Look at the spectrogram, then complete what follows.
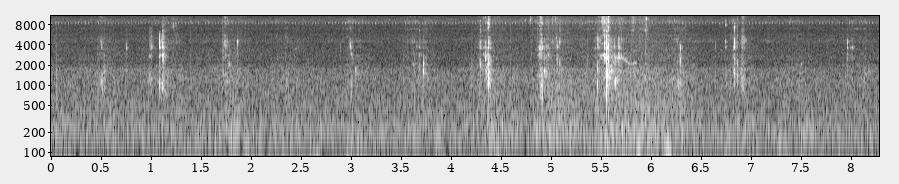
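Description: Footsteps crunching on dry grass stubble and bare earth: faint, irregular crunches at walking pace over a low steady hiss.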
